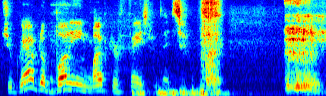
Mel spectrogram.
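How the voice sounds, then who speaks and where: A man with a husky voice hosting a livestream, narrating a fan story aloud with casual asides. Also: fairly high pitch, expressive, normal speed, noisy background. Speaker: fan fiction reader, livestream host.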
